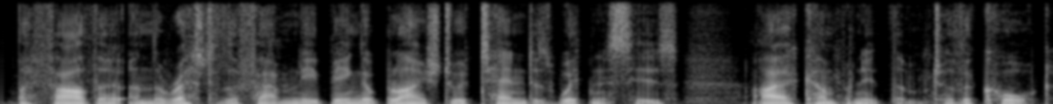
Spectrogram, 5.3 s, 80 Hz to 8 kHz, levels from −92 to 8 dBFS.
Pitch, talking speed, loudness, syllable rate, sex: 85 Hz, 230 wpm, -22 LUFS, 6.7 syllables/s, male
